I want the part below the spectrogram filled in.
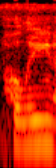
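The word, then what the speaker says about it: Polène: said before it's giving like Poland Pauline I think is how you say it that Parisian brand that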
